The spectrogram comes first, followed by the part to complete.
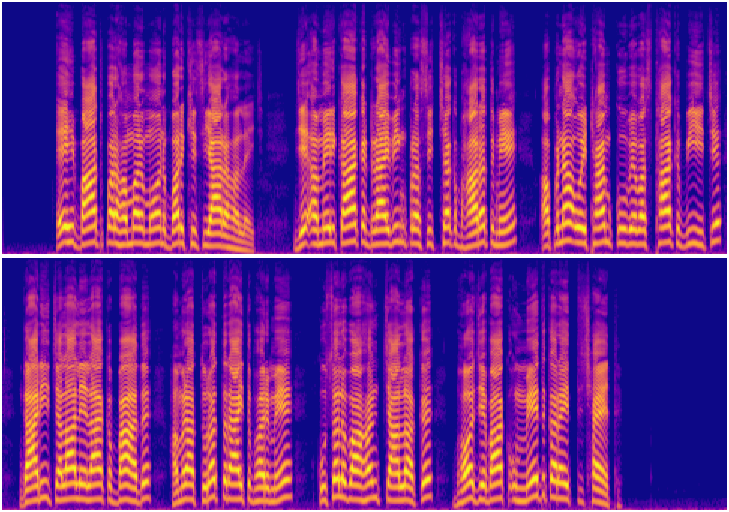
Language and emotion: Maithili, angry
